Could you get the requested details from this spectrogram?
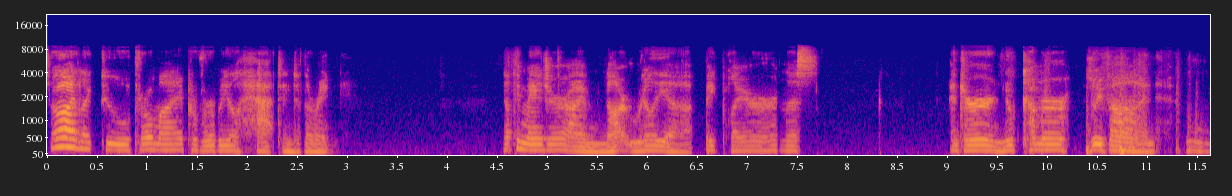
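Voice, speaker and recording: A man's fairly high voice at a fairly slow pace, with long, frequent pauses and ordinary pitch variation, dry and close with no echo, over a quiet background. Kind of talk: casual talk to camera. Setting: built-in laptop microphone. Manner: mumbled, not always coherent.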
